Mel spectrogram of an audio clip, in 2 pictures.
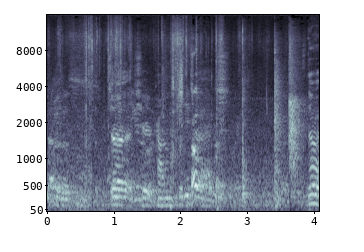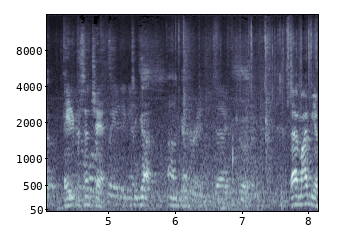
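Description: Playing cards slap and slide against each other.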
